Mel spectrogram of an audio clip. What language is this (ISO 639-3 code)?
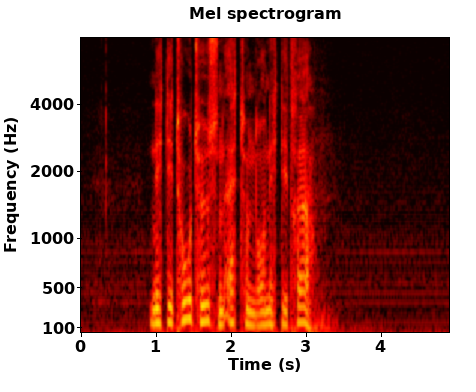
nor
